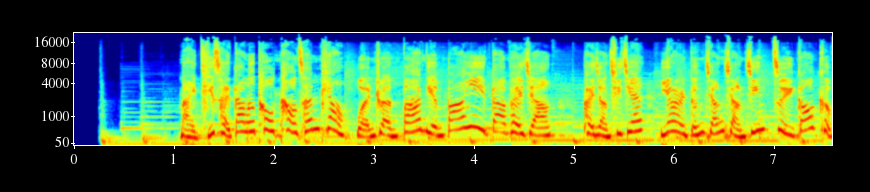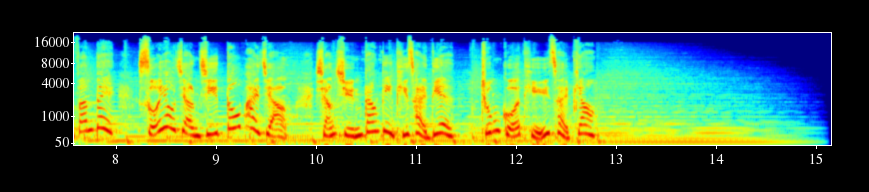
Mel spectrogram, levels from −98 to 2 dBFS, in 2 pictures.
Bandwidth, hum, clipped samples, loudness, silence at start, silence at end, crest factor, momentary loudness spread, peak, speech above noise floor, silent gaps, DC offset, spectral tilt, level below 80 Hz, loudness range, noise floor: 19.5 kHz; none; under 0.1%; -9 LUFS; 0.25 s; 0.55 s; 10 dB; 19 LU; 0 dBFS; 31 dB; none; under 0.1%; -3 dB/octave; -34 dBFS; 3 LU; -40 dBFS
